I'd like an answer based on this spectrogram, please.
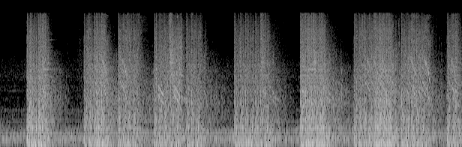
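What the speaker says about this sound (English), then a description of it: "This is a really bad shootout." Rapid automatic gunfire bursts in a night shootout in the S.T.A.L.K.E.R. video game, loud repeated volleys separated by brief pauses, with no talking.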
